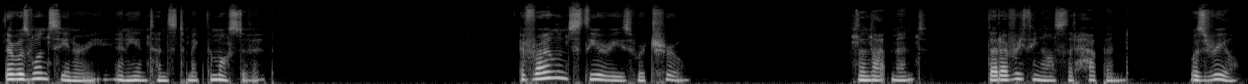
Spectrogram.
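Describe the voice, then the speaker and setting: A woman reading fiction as an audiobook narrator, in a hushed, deliberate and dramatic manner. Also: medium pitch, vocal fry, breathy edge, no room sound. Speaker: fan fiction podfic reader.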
